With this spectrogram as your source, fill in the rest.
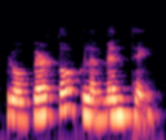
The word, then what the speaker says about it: Roberto Clemente: heard the announcer stumble through his Spanish name, Robert, Clemente. It echoed in the nearby stands, near empty stands. Roberto Clemente was his name, and this is pronounced Roberto Clemente.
